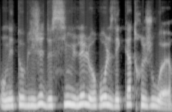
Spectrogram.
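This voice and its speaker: A woman talks at a fairly slow pace in a dark, mellow tone with fairly high pitch. The recording is very clean, with a silent background. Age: 60s. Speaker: retired teacher. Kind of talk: testimony.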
